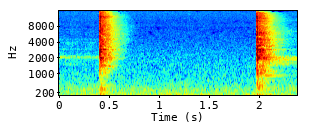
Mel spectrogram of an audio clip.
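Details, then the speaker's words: Relay wired to a water flow switch in a simulation before installing on a booster pump: two crisp clicks as the relay pulls in when water flows and drops out cleanly; switching normally. "Jadi saat flow ini dapat aliran air, maka relay akan terhubung."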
